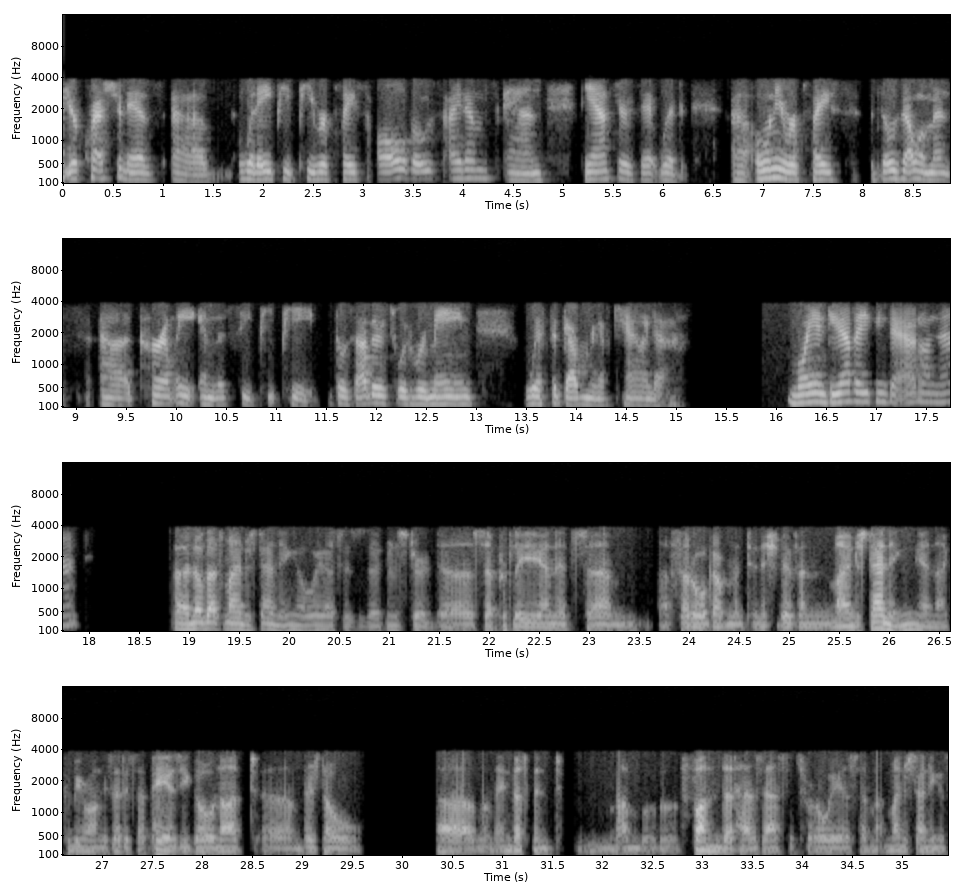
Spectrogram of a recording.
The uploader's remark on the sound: Central Alberta Telephone Town Hall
